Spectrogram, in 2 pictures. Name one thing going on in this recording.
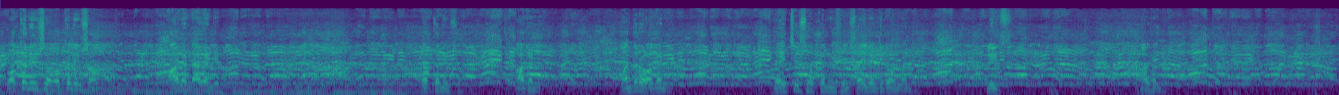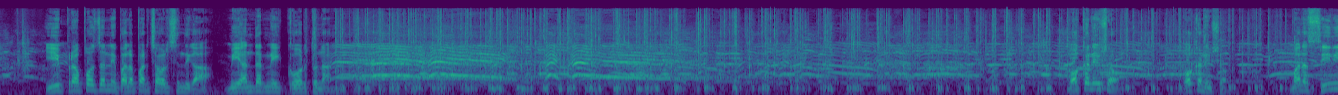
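A large crowd of men cheers and shouts loudly.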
